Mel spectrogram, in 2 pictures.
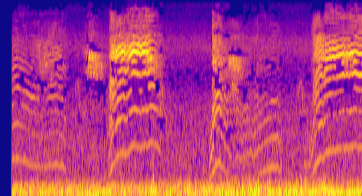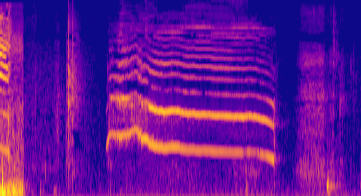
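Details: Domestic cat in a compilation of talking cats: several harmonic meows rising then falling, the first over a low rumbling background, then a long steady drawn-out meow gently sliding down after a pause.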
